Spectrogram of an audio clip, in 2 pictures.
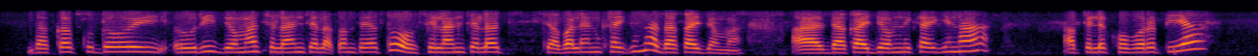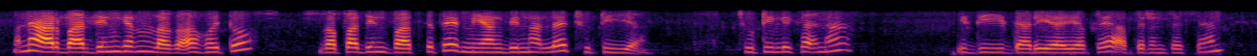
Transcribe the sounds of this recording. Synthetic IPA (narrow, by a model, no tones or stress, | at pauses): d̪akakud̪ɔjəwɾid͡ʒɔmasɛlant͡ʃɛlaʔkant̪ajat̪ɔsɛlant͡ʃɛlaʔ | t͡ʃabalɛnkʰajɡinɦad̪akajd͡ʒɔma | aɾd̪akajd͡ʒɔmlikʰajɡinɦaʔ | a̰pɛlɛkʰɔbɔɾɛpɛja | manɛaɾbaɾd̪inkɛlaɡaʔaɦɔjt̪ɔ | ɡapad̪inbat̪̚kɛt̪ɛmijaŋd̪inhaʔlɛt͡ʃʰuʈija | t͡ʃʰuʈilikʰaʔnaʔ | id̪id̪aɽijajapɛa̰pɛɾɛnp̪ɛsɛn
